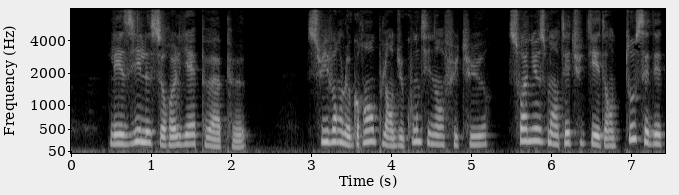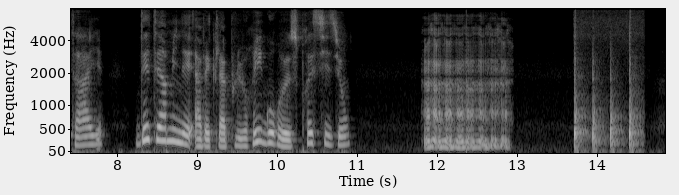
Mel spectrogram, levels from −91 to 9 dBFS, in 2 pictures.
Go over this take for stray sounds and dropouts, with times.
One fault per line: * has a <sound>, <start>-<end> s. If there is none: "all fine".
* has a laugh, 11.8-13.0 s
* has a thud, 13.7-14.6 s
